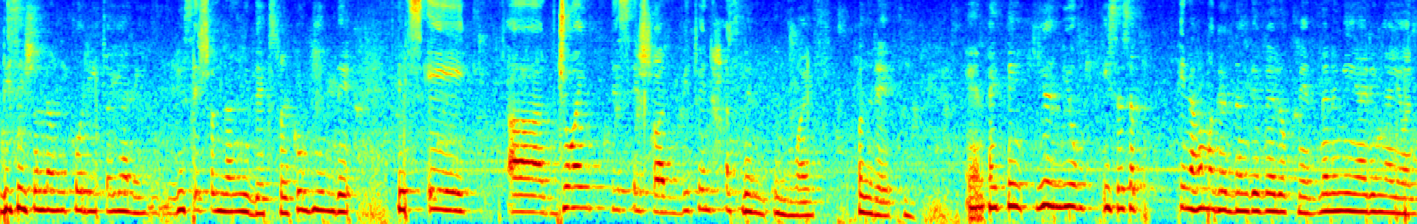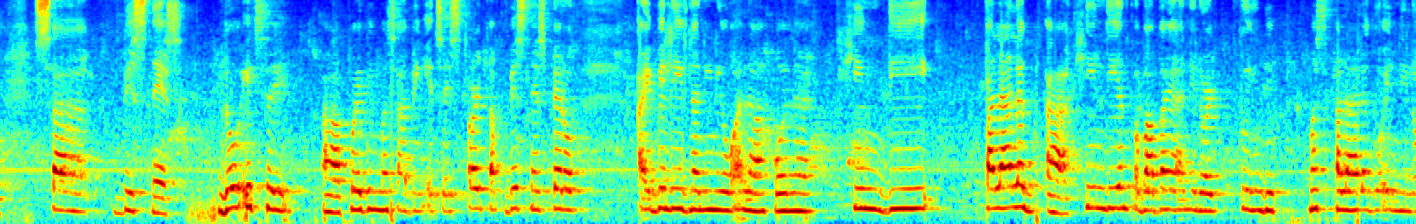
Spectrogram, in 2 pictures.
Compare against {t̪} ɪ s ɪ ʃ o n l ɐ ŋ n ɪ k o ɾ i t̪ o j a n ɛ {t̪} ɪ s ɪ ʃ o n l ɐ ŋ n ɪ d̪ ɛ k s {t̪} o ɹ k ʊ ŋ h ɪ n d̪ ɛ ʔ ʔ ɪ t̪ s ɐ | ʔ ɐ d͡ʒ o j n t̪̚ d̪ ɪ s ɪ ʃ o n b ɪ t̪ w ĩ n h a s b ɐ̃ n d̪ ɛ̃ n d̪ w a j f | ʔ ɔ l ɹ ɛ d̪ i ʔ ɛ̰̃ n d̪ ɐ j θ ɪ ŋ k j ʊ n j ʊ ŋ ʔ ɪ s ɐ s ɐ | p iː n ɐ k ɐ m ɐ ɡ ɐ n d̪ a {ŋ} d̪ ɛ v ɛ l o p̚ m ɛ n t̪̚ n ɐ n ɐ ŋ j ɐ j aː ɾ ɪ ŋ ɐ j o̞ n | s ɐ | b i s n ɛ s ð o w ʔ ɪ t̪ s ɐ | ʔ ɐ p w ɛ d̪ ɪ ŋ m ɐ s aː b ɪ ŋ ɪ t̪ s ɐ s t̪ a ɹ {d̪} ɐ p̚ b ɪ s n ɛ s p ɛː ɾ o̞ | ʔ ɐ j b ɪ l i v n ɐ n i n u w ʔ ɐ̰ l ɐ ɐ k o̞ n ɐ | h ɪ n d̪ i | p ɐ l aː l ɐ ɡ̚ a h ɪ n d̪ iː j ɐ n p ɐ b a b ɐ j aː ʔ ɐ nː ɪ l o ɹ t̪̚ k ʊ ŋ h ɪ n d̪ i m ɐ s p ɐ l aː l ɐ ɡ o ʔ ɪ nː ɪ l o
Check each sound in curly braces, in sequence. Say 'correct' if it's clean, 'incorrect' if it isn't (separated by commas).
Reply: incorrect, incorrect, correct, correct, incorrect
